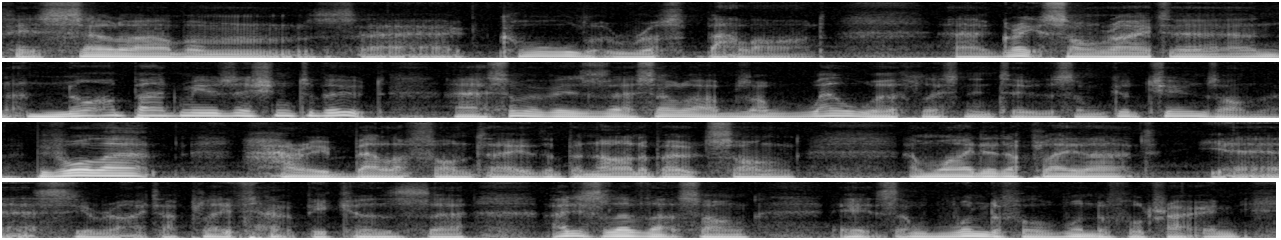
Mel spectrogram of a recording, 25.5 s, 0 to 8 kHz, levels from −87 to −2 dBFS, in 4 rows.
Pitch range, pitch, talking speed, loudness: 70-95 Hz, 80 Hz, 160 wpm, -26 LUFS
